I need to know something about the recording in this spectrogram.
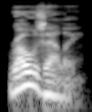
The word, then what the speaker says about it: Rosalie: "Roose Ellie." The way he said her name with a slight emphasis on the second syllable made it sound almost musical.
